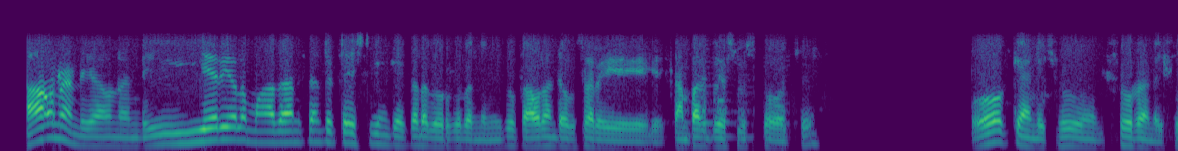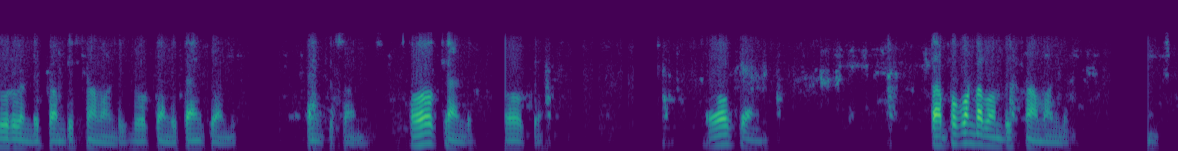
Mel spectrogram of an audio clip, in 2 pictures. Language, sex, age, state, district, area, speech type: Telugu, male, 30-45, Andhra Pradesh, Anantapur, urban, conversation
